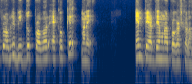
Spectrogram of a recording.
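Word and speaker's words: ampere: এমপিয়ার অরজিনালি M pair আর কি এমপিয়ার হ্যাঁ এম্পিয়ার বুঝেন তো মানে বিদ্যুৎ প্রবাহের একক মনে হয় খুব সম্ভবত ভুলও হইতে পারে আমার কথাটা যাই হোক মোস্ট প্রবাবলি বিদ্যুৎ প্রবাহের একককে মানে এম্পিয়ার দিয়ে মনে হয় প্রকাশ করা হয় তো এম্পিয়ার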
